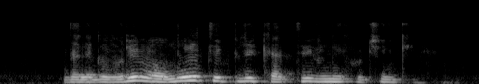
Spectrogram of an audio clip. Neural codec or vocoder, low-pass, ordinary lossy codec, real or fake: codec, 16 kHz, 2 kbps, FreqCodec, smaller model; 7.2 kHz; Opus, 64 kbps; fake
